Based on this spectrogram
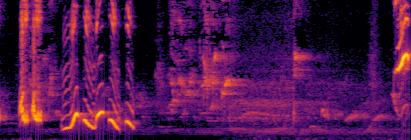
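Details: White-rumped shama song played as a morning lure for training a silent bird: a few sharp notes, then a run of rising-falling whistled slurs, fading into faint distant twittering and a brief high squeak at the end.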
